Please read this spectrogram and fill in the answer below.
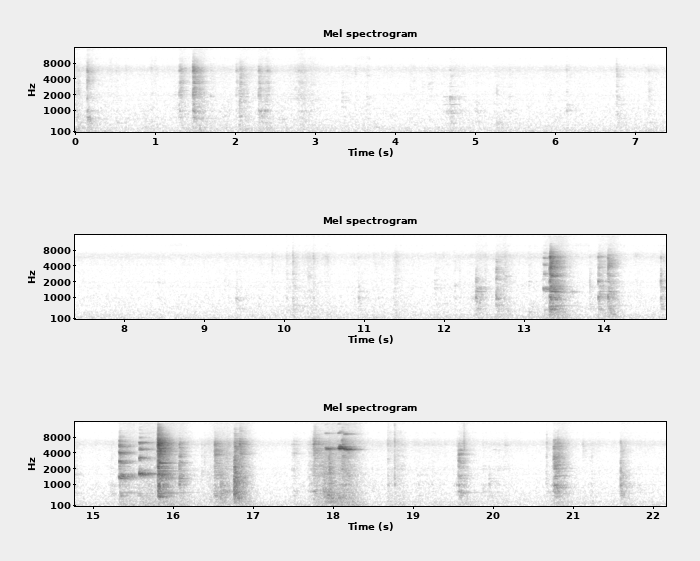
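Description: A rubber cover being worked by hand onto the painted metal front end of a Snapper rear-engine riding mower: scattered short squeaks and clicks as the rubber is stretched and slips on the metal. It is almost silent for the first half, then busier, with one higher squeak near the end.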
